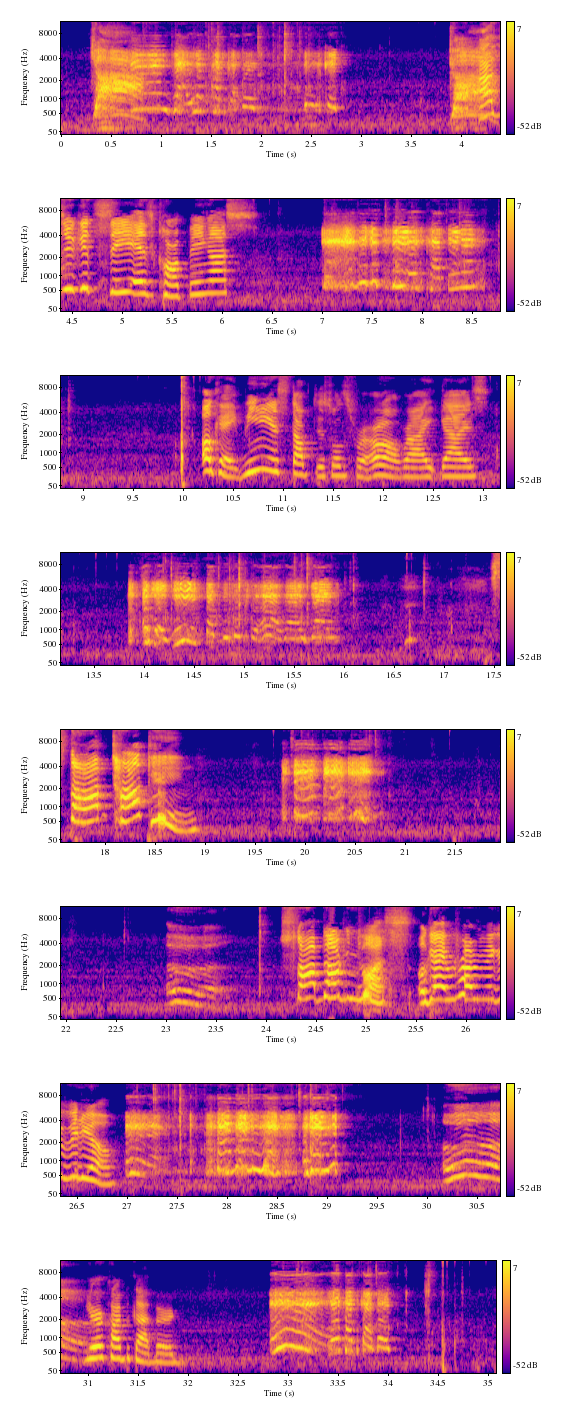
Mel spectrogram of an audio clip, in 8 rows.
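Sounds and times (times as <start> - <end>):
toy playing back squeaky child voice: 0.4 - 2.9, 7.0 - 8.7, 13.9 - 16.0, 19.8 - 20.9, 27.0 - 29.3, 32.8 - 34.2
children giggling: 13.9 - 15.7, 27.0 - 29.2.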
